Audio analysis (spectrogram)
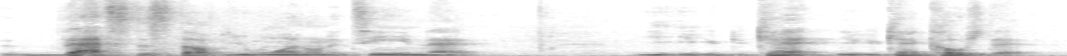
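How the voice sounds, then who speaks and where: A man's voice: mid-range voice, measured pace, a little mellow. A middle-aged man, a basketball coach, answering postgame questions earnestly at a press conference, often repeating words as he restarts. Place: press conference room, seated at a table. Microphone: table microphone on a stand. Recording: heard from some distance.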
